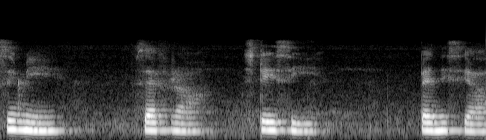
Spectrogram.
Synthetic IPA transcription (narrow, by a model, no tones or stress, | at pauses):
sɪmi | sɛfɾa | sʈesi | pɛnisia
